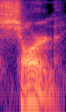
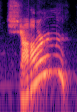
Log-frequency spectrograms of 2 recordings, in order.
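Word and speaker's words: Sian: Furry Kitten says it's pronounced Sharn. Sharn? S-I-A-N is Sharn? Really? S-E-A-N is Sean, so. Sharn.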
